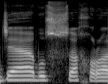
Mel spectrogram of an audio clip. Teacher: जाबुस्सख़्र, यहाँ भी स्वाद ख़ा और रा तीनों को पुर पढ़ा जाएगा और रा को पुर पढ़ते हुए हम जल्दी पढ़ेंगे क्योंकि इस पर हरकत है।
